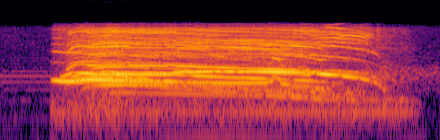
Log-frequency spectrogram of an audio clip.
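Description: A loud crowd boos in one sustained, droning wave of many voices, rising abruptly, holding for about three seconds, then sagging and trailing off.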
